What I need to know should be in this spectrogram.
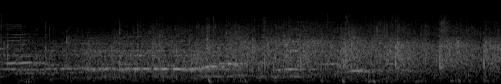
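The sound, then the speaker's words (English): Church audience clapping their hands and making noise in praise, a dense, steady wash of applause that holds evenly for the whole clip at a fairly soft level. “Somebody clap your hands and give him praise. Come on, make some noise here today.”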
